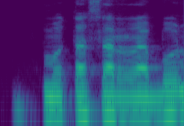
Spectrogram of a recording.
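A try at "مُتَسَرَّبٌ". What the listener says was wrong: Tapi rnya dibaca o ya. Jangan dibaca a.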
